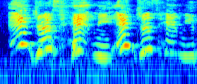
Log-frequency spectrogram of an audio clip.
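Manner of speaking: ordinary delivery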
